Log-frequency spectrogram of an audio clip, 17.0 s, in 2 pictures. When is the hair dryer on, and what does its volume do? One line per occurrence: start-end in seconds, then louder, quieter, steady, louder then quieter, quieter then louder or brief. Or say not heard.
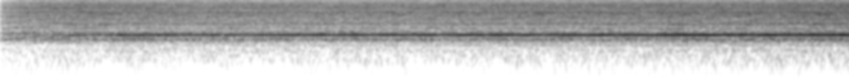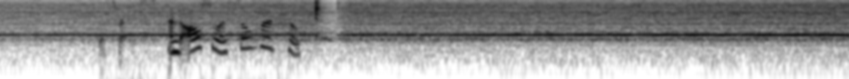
0.0-16.9 louder.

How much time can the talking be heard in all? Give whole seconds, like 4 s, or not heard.
2 s.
